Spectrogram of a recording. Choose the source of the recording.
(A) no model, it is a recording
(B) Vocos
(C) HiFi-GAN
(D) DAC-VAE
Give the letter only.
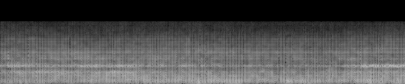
B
